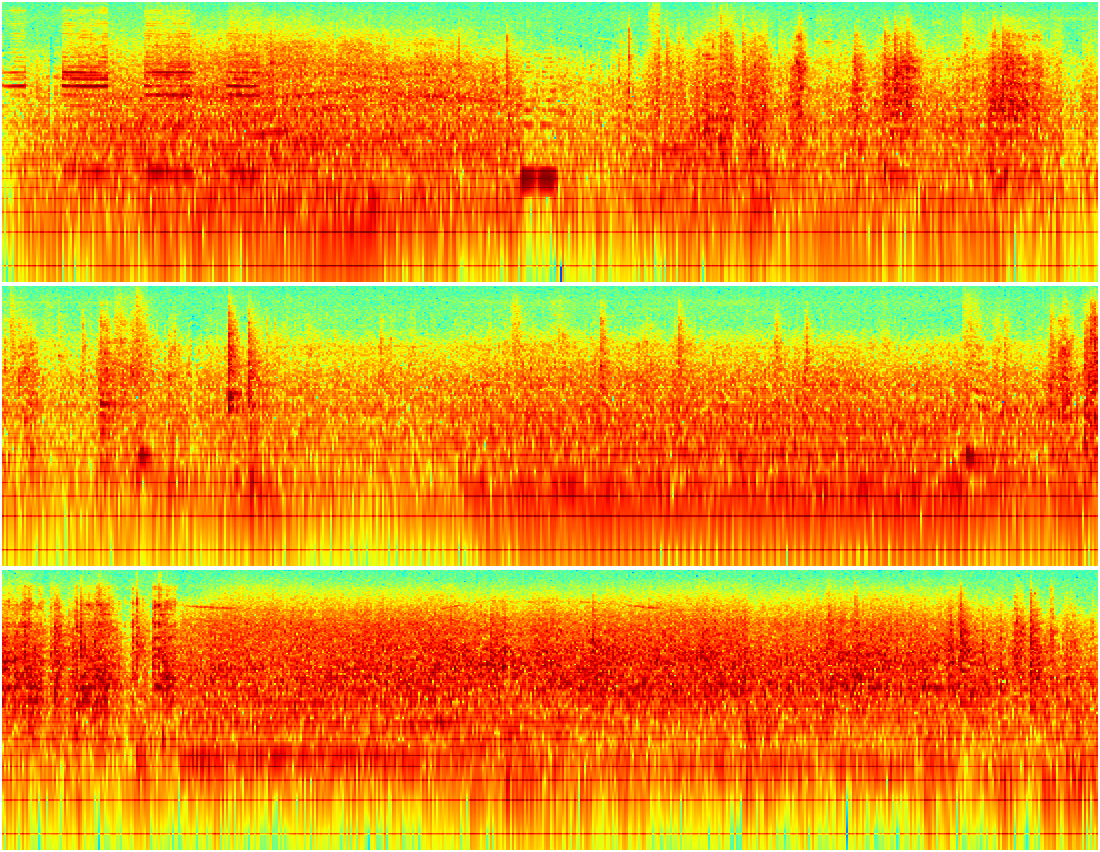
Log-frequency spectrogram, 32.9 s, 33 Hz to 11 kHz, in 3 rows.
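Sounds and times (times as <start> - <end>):
beeping tones: 0.0 - 2.7
heavy machinery rumbling while loading slate onto rail trucks: 0.0 - 32.8.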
